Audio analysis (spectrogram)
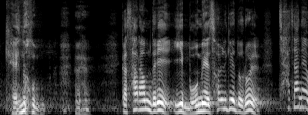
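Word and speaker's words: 게놈: 있겠죠 그래서이 몸의 설계도 를이 발음 잘해야 되는데요 개놈 제 욕하는 거 아니에요 개놈 그니까 사람들이이 몸의 설계도를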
